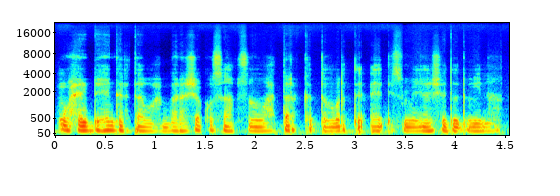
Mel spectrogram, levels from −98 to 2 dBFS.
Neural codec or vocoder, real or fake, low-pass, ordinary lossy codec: codec, 44.1 kHz, 2.6 kbps, DAC; fake; none; none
